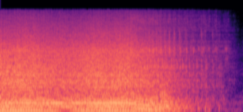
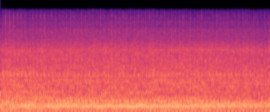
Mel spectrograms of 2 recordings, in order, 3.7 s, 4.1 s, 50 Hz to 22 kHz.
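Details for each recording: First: Briggs & Stratton 5-6 hp flathead mower engine, long-stored, after governor rpm adjustment up from 2160 rpm: steady, even governed speed with a clean tone before shutting down; leftover oil in the muffler from first startup; running normally. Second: Briggs & Stratton 5-6 hp flathead lawnmower engine, tachometer reading 2160 rpm before the governor lever is bent forward: steady but low, lazy drone; governed engine speed set too low.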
